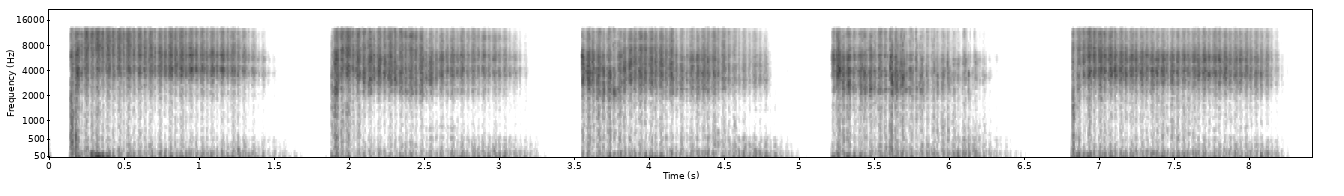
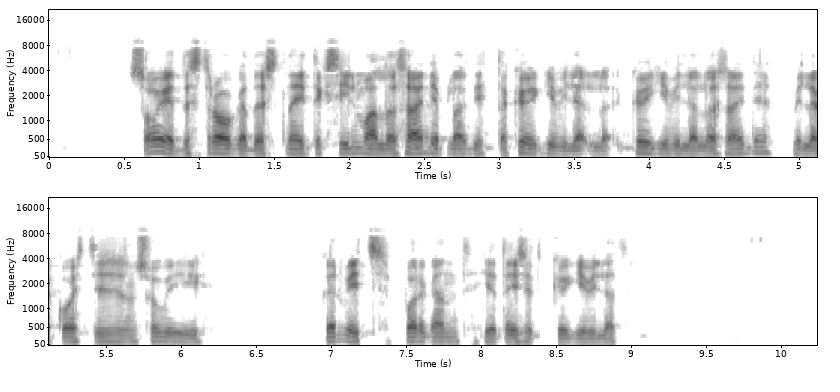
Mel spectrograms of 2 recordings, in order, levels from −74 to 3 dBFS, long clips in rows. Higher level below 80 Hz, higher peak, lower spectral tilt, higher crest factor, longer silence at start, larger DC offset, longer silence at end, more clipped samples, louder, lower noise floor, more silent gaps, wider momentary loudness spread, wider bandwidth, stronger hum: first, -42 dBFS vs -72 dBFS; first, 0 dBFS vs -6 dBFS; second, 2 dB/octave vs -2.5 dB/octave; about the same, 20 dB vs 24 dB; second, 0.15 s vs 0.55 s; neither; second, 0.2 s vs 1.3 s; neither; first, -15 LUFS vs -29 LUFS; second, -51 dBFS vs under -90 dBFS; first, 3.41-3.45 s, 5.08-5.21 s, 6.68-6.76 s vs none; first, 15 LU vs 10 LU; first, 16 kHz vs 10 kHz; neither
